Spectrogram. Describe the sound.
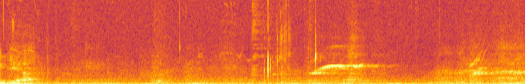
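A brief high-pitched microphone feedback whistle from a live mic rises out of a steady low hum and fades within about a second, with faint voices in the background, during a church worship service.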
